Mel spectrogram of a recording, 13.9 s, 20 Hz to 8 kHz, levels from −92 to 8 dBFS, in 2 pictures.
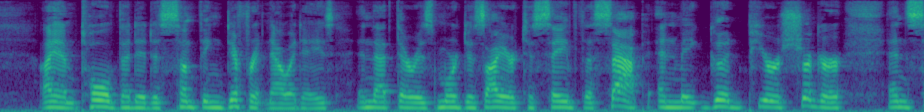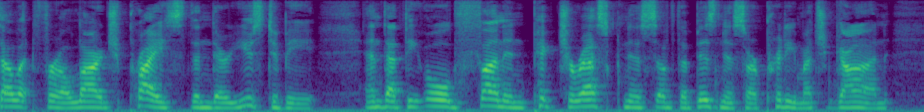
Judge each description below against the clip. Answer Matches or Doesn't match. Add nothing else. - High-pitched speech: Doesn't match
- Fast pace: Matches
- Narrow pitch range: Matches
